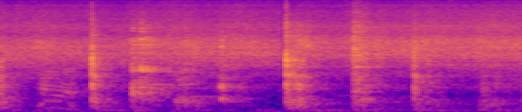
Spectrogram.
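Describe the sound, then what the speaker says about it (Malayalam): Grated fresh coconut roasting in hot oil in a pan, a steady crackling sizzle broken by several sharp scraping stirs at irregular intervals, close and fairly loud with no talking. "ഞാൻ നന്നായി വറക്കട്ടെ അതാ നന്നായി ഒന്ന് വറക്കട്ടെ കേട്ടോ"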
